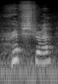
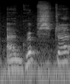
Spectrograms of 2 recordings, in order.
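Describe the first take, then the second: First: The name begins with an H sound. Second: The name begins with a hard G sound. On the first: The speaker calls it right. "they pronounce it with a G as an H" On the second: The speaker calls it wrong. "I pronounce it like an American"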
